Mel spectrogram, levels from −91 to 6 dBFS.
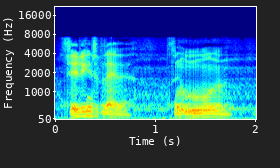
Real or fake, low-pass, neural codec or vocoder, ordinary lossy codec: fake; 7.2 kHz; autoencoder, 22.05 kHz, a latent of 192 numbers a frame, VITS, trained on many speakers; none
